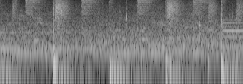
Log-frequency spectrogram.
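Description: Background music with a steady beat of just under two beats a second over held tones.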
